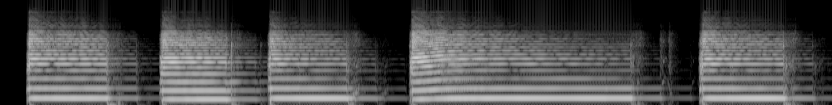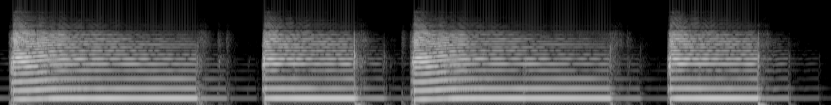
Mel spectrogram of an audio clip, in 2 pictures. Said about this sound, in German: Diese ganze Spielerei kannst du jetzt mit einem Ganztonbanding machen. Nimm ruhig denselben Zielton, aber jetzt startest du zwei Bünde tiefer, also einen Ganzton tiefer. Das würde dann in etwa so klingen.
